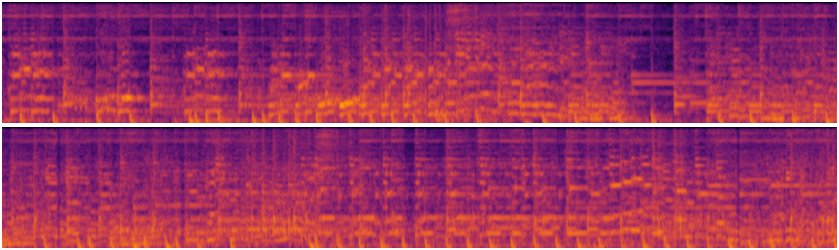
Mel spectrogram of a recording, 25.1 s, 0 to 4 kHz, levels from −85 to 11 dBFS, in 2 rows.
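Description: Short concealed packet loss hits at 6.36, 10.67 and 13.35 s: about 40 ms never arrived, and the receiver extrapolated the preceding sound, leaving a brief smear or wobble rather than silence. At 15.21 to 15.26 s and 18.57 to 18.72 s the level drops abruptly by about 6 dB, likely one channel dropping out before the mono sum; unlike concealment, there is no smearing, just a clean dip. Short concealed packet loss returns at 23.55 and 24.31 s, with the same smeared fill. Throughout, the call path leaves nothing above 4 kHz.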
